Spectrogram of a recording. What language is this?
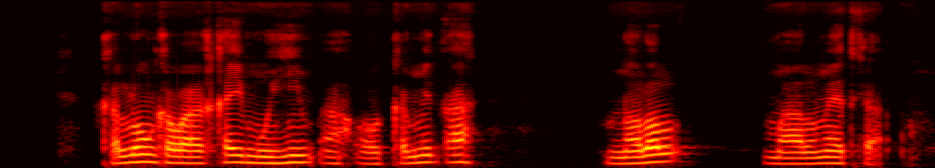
Somali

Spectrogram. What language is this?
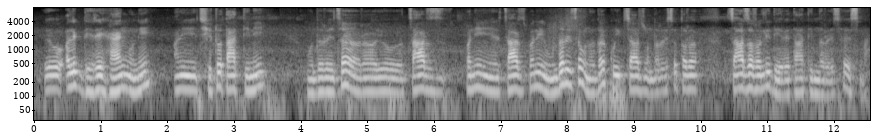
Nepali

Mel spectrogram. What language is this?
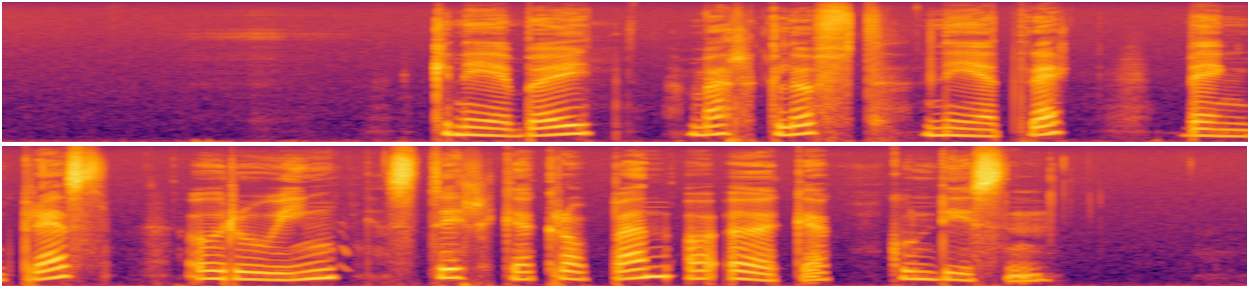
Norwegian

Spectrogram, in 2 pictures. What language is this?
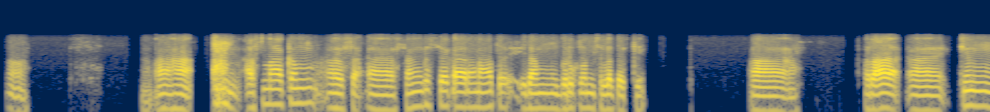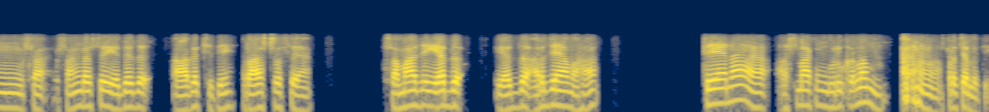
Sanskrit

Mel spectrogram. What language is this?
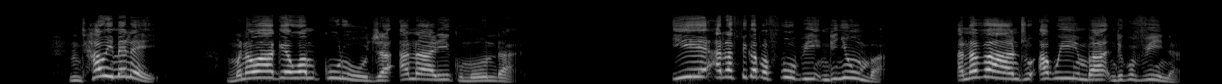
Nyanja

